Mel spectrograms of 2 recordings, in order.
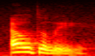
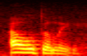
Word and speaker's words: elderly: I'm a former student elderly three syllables also stressed the first one elderly and it means old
